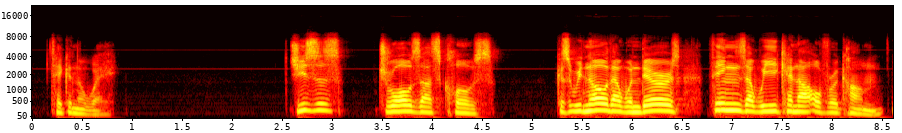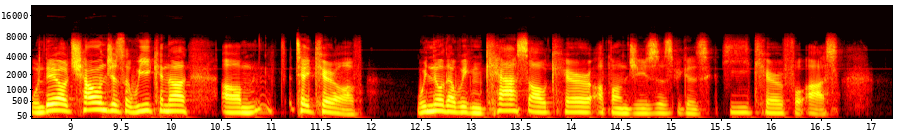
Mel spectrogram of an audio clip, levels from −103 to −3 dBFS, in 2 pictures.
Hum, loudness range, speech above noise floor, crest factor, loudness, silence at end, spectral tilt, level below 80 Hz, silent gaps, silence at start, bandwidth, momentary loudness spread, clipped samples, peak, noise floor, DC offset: 60 Hz at -55 dBFS; 6 LU; 59 dB; 22 dB; -24 LUFS; 0.55 s; -4.5 dB/octave; -70 dBFS; none; 0.2 s; 9 kHz; 15 LU; under 0.1%; -2 dBFS; -83 dBFS; under 0.1%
